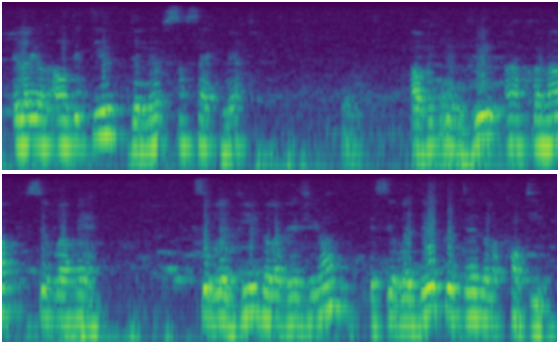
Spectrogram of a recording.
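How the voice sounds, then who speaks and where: A man with a somewhat high voice reads lesson texts at a very slow, deliberate pace. He pauses after every word so learners can follow. The recording is echoey and a little dull, with faint noise behind him. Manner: reads each passage, then repeats it word by word. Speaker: language teacher.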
